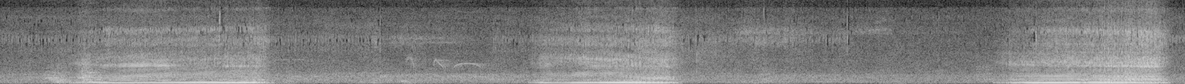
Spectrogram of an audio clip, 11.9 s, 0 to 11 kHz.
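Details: 5.5-month-old American Staffordshire Terrier lying on a sofa snoring very loudly: three long, loud, buzzing snores about five seconds apart, with quiet stretches between them.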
